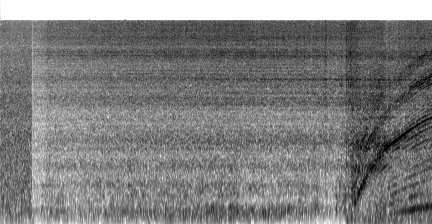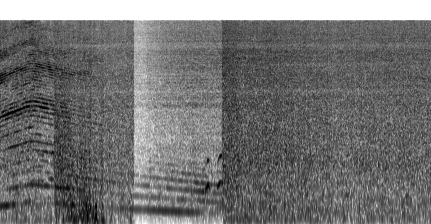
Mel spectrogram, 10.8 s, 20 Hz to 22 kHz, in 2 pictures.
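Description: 60,000 PSI waterjet stream hissing as it strikes the teeth of a quarter-inch steel saw-blade spinner. About four seconds in, the blade's loud whine climbs steeply in pitch as it spins up, then falls away, with another falling whine around seven seconds before the hiss carries on.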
